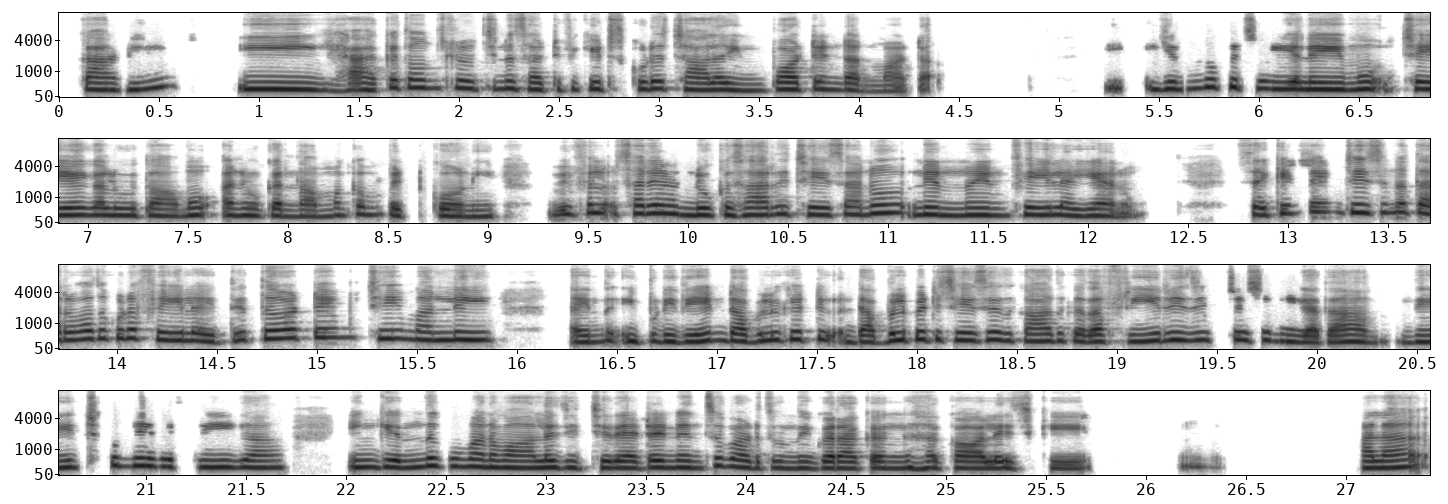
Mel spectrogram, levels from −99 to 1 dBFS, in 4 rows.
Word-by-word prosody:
కానీ, 230 +1 0 0.6
ఈ - - +5 0.4
హ్యాకథాన్స్‌లో 290 +4 -1
వచ్చిన 260 +1 -5
సర్టిఫికెట్స్ 235 +1 -3
కూడా 265 +1 +1
చాలా 230 0 +1
ఇంపార్టెంట్ 235 +2 0
అనమాట. 185 -1 -9 1.0
ఇ - - -4 0.3
ఎందుకు 290 +5 0
చేయలేము 245 -2 +4 0.2
చేయగలుగుతాము, 245 -2 +1
అని 235 - +1
ఒక 230 0 +1
నమ్మకం 240 +6 -4
పెట్టుకొని 215 -2 -2 0.4
విఫలం 320 +3 -1
సరేనండి 295 -5 +3
ఒకసారి 255 +2 0
చేశాను 270 +4 +1 0.2
నేను 255 -3 +3
నేను 240 -1 +1
ఫెయిలయ్యాను. 235 -3 +1 0.6
సెకండ్ 295 +4 -1
టైమ్ 355 -1 -3
చేసిన 330 +1 0
తర్వాత 305 +2 +1
కూడా, 345 0 +2
ఫెయిలైతే 270 -3 0
థర్డ్ 340 +1 +3
టైమ్. 370 0 -1
చేయి 330 0 -1
మళ్ళీ. 285 0 +3 0.6
ఎందు 235 +4 -2
ఇప్పుడు 240 0 -1
ఇదేం 235 +4 +3
డబ్బులు 250 +3 +2
కట్టి 305 0 0 0.2
డబ్బులు 225 +6 +3
పెట్టి 305 0 +1
చేసేది 275 0 +1
కాదు 245 +1 +1
కదా! 235 0 +4
ఫ్రీ 235 0 -1
రిజిస్ట్రేషనే 280 -3 -1
కదా! - - 0 0.4
నేర్చుకునేది 265 +4 +1
ఫ్రీగా 245 -1 +1 0.5
ఇంకెందుకు 250 +3 +2
మనం 245 -2 +3
ఆలోచించేది, 230 -1 +2
అటెండెన్సూ 235 +3 +2
పడుతుంది 220 -2 -1
ఇంకో 220 +1 +4
రకంగా 220 +1 0
కాలేజ్‌కి. 210 - 0 0.6
హ్మ్. 260 -1 -14 0.8
అలా 230 +1 +4
245 Hz, 130 wpm, -20 LUFS, 230-280 Hz, 1.0 s, ఈ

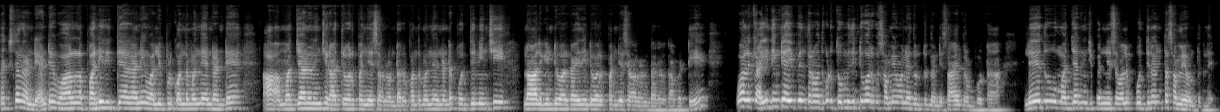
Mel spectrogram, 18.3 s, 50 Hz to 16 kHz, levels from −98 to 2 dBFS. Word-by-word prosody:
ఖచ్చితంగా 170 +5 +1
అండి. 150 -2 +1
అంటే 160 - 0 0.2
వాళ్ళ 175 +1 +4 0.2
పని 170 +3 +6
రిత్యా 185 -1 -2
గాని, 175 +1 +2
వాళ్ళు 160 0 +2
ఇప్పుడు 165 +1 -4
కొంతమందేంటంటే 160 0 +1 0.6
ఆహ్, 155 -1 +2
మధ్యాహ్నం 170 +3 +3
నుంచి 165 +1 +1
రాత్రి 150 +1 0
వరకు 150 -1 -2
పని 145 0 0
చేసేవాళ్ళుంటారు. 135 -2 -2
కొంతమందేంటంటే 150 +2 -2
పొద్దున్నుంచి 165 +3 -2 0.5
4 160 0 +4
వరకు 150 -1 0
5 150 0 +1
వరకు 145 0 -2
పని 145 -1 -5
చేసేవాళ్ళుంటారు. 125 -4 -5
కాబట్టి 120 +2 -6 0.7
వాళ్ళకి 450 0 +4
5 450 +2 0
అయిపోయిన 435 0 +5
తర్వాత 195 -1 -1
కూడా 210 0 -1
9 195 +1 0
వరకు 200 -2 -1
సమయం 185 +1 -3
అనేది 170 -2 -2
ఉంటుందండి 145 -4 -7
సాయంత్రం 140 -2 -3
పూట. 115 +1 -7 0.6
లేదు 415 +2 +4 0.2
మధ్యాహ్నం 185 +2 -1
నుంచి 175 -1 -6
పని 170 0 0
జేసే 170 0 -2
వాళ్ళకి 170 +1 -2
పొద్దునంతా 180 +3 -3
సమయం 155 -4 +2
ఉంటుంది. 125 -1 -11
160 Hz, 155 wpm, -21 LUFS, 145-180 Hz, 0.7 s, పని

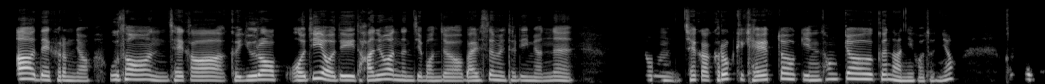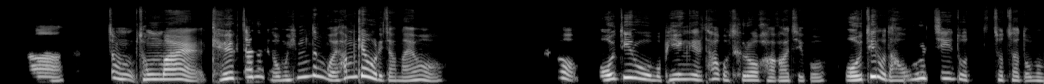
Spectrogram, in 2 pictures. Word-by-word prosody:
아 255 0 +7
네 210 -2 0
그럼요. 180 -3 -5 0.2
우선 220 -4 -1
제가 190 -1 0
그 180 -1 -4
유럽 210 +2 +1
어디 195 +9 +1
어디 195 -2 +2
다녀왔는지 195 -1 -1
먼저 175 -1 -5
말씀을 185 +3 -2
드리면은 180 -1 -5 0.7
좀 190 -3 -9
제가 210 -1 -2
그렇게 235 +1 -2
계획적인 215 0 -1
성격은 245 -1 -1
아니거든요. 170 +5 -4 0.5
그러다 445 +2 -25
보니까 180 - -3 0.4
좀 250 -8 -1
정말 235 -4 +4
계획 275 +5 +3
짜는 350 +1 +2
게 - - -23
너무 185 +2 -2
힘든 355 - +1
거예요. 190 -1 0
3 320 - +1
개월이잖아요. 195 - +2 1.0
그래서 300 - -3 0.2
어디로 250 +4 +5
뭐 185 -2 -5
비행기를 230 +1 0
타고 235 0 -4
들어가 190 -2 -1
가지고 170 0 -6 0.2
어디로 225 - +7
나올지도조차 215 -1 -4
너무 175 0 -7
200 Hz, 300 characters per minute, -20 LUFS, 185-240 Hz, 1.0 s, 아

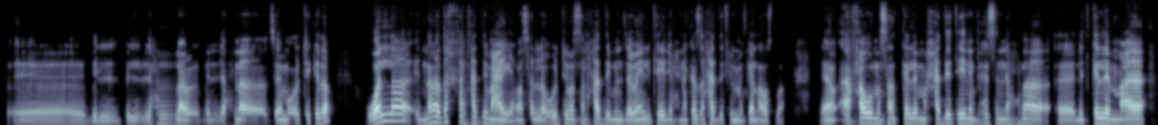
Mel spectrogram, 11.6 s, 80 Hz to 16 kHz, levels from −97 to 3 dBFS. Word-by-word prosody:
آآ، 460 +1 -6
بال 105 -2 -9
باللي 110 +2 -8
إحنا 130 +1 -12 0.3
باللي 105 -1 -6
إحنا - - 0 0.2
زي 115 - 0
ما 115 - -3
قُلت - - -6
كده - - +2 0.3
والّا 205 0 +7
إن - - -4
أنا 165 - +6
أدخّل 170 -2 -1
حَد 155 0 -3
معايا، 115 -7 +2
مثلًا 115 +2 -5
لو - - 0
قُلت - - -5
مثلًا 130 0 -5
حَد 130 +1 0
من 120 -1 -6
زمايلي 120 +2 0
تاني 120 +1 -3
إحنا 115 0 -9
كذا 130 +1 -3
حَد 125 -1 -1
في - - -17
المكان 105 0 -3
أصلًا - - -5 0.4
يع 110 0 +2
أحاول 140 +4 +5
مثلًا 140 -1 0
أتكلّم 140 +2 -1
مع - - -5
حَد 135 -1 0
تاني 140 0 0
بحيث 135 +3 -4
إن 130 - -4
إحنا 130 -1 0
آآ - - 0
نتكلّم 135 +2 +2
معاه 130 +2 +6
130 Hz, 225 wpm, -25 LUFS, 115-140 Hz, 0.4 s, والّا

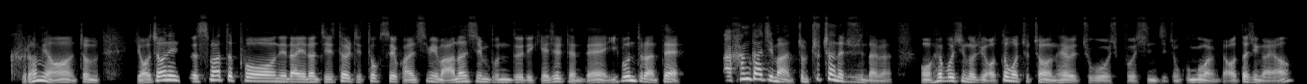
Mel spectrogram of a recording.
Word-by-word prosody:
그러면 160 - +1
좀 110 -4 -2 0.4
여전히 200 - +4
그 140 -2 0
스마트폰이나 155 - +3
이런 125 +1 +3
디지털 120 +6 0
디톡스에 135 +2 -2
관심이 105 +5 -2
많으신 130 +5 0
분들이 110 -2 -2
계실 130 +8 -2
텐데 95 +5 -1
이분들한테 185 - +2 0.4
딱 190 +4 -2
1 255 +1 +5
가지만 225 - +3
좀 - - -4
추천해 235 -8 +2
주신다면 95 - -5 0.3
어 105 - 0
해 165 - +3
보신 165 -1 0
것 120 -3 +1
중에 105 - -2
어떤 180 -4 +1
것 150 - +2
추천해 100 -1 -1
주고 95 -2 -5
싶으신지 160 - -8
좀 - - -11
궁금합니다. 105 -9 -2
어떠신가요? 85 - -2
130 Hz, 380 characters per minute, -22 LUFS, 105-165 Hz, 0.4 s, 1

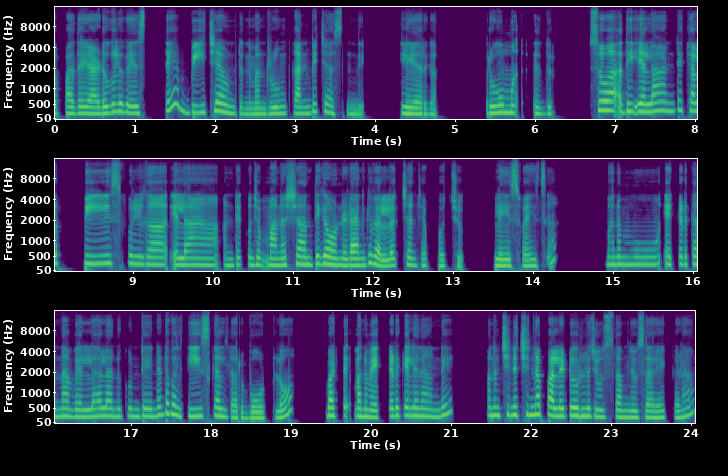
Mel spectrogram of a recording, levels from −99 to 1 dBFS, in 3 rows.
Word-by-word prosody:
10 210 0 0
అడుగులు 215 +6 +2
వేస్తే 220 +7 -3 0.3
బీచే 240 +5 +1
ఉంటుంది. 200 -4 -5
మన 190 - -1
రూమ్ 200 +2 0
కనిపిచ్చేస్తంది 205 - -3 0.5
క్లియర్‌గా 190 -3 0 0.7
రూమ్ 235 +2 +3 0.3
ఎదురు. 200 +2 -8 0.5
సో 305 - +3 0.2
అది 260 +1 +1 0.2
ఎలా 255 +2 +3
అంటే 275 +3 -4
చాలా 280 -1 0 0.3
పీస్‌ఫుల్‌గా, 255 -2 0 0.3
ఎలా 225 0 +2 0.4
అంటే 205 +2 -4
కొంచెం 230 -1 -2
మనశ్శాంతిగా 240 +3 +3
ఉండడానికి 215 +2 +2
వెళ్లోచ్చని 210 +3 0
చెప్పొచ్చు. 190 -2 -7 0.4
Place 195 -1 +2
wise. 190 -2 -3 0.8
మనమూ 235 0 -1 0.4
ఎక్కడికన్నా 245 0 -1
వెళ్ళాలనుకుంటే 240 +1 0
ఏంటంటే, 270 +7 0
వాళ్ళు 255 -6 0
తీసుకెళ్తారు 235 -6 0
బోట్‌లో. 190 +4 0 0.5
బట్ 255 +1 +2 0.2
మనం 235 -1 +3
ఎక్కడికెళ్ళినా 250 +1 +1
అండి 250 +7 -1 0.5
మనం 265 +1 +3
చిన్న 280 -1 +3
చిన్న 285 +1 +4
పల్లెటూర్లు 250 -1 +5
చూస్తాం 220 -1 -1
చూశారా 200 -1 -1
ఇక్కడ... 200 +1 -4
235 Hz, 110 wpm, -24 LUFS, 205-250 Hz, 0.8 s, పల్లెటూర్లు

